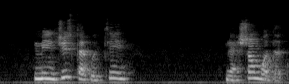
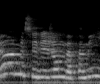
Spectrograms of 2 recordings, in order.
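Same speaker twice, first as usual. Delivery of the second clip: vieille femme qui se défend; 8 semitones higher, much faster than usual. A narrator's reading.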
